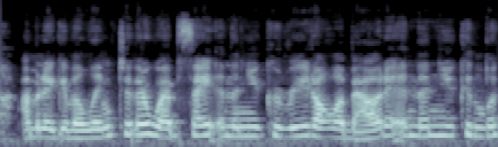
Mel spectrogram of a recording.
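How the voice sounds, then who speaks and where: This speaker goes at a very fast pace with ordinary pitch variation. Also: woman. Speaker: vlogger. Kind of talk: casual vlog. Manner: animated.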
